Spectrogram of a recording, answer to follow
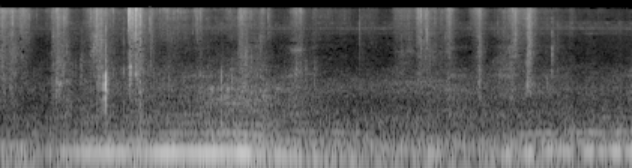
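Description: Footsteps walking slowly along a pickup truck, a few irregular scuffs and clicks over a steady low hum.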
